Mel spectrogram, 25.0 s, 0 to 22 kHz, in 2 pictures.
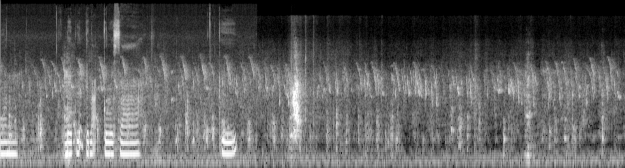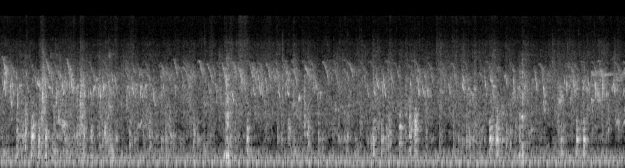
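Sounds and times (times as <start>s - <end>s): chickens clucking and chirping: 0.0s - 5.2s.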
